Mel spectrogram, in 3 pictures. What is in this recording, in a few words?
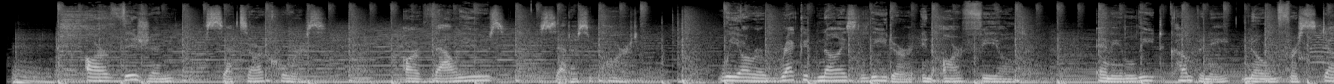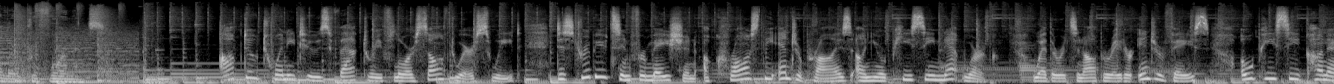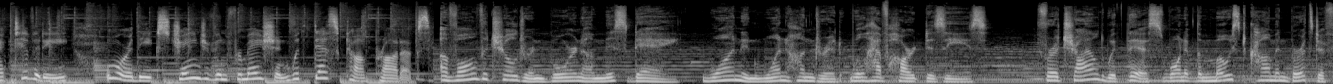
50s Female Narration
